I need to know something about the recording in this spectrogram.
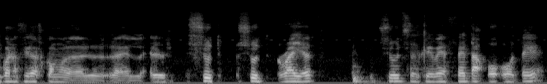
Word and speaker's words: Zoot: Shoot se escribe Z-O-O-T y Shoot de Suit, o sea, los disturbios de los trajes Zoot.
